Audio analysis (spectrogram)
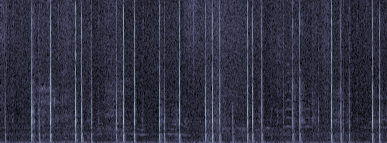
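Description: Fingertips tap and scratch the glossy laminated paper cover of a large picture book. Sharp, dry clicking taps come in an irregular rapid series, each dying away almost instantly, over a soft, steady low rumble with faint scratching between them.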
